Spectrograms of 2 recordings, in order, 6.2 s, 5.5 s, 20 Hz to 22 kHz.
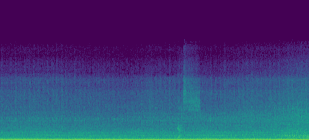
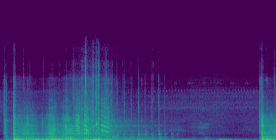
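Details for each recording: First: Minneapolis Moline G900 LP tractor after removing a bird's nest and resetting a gummed-up part: deep, steady low-pitched idle with even beat and no hunting or stalling; normal idle. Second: Minneapolis Moline G900 LP tractor that quit in the field, cranked after a coil swap on a weakening battery; it fires a couple of ragged beats then dies. Cause found to be a bird's nest.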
